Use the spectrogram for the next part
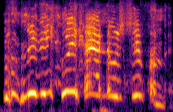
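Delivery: high, loud laughing retort. Real, not acted. Preacher laughing as he calls out a fake celebrity. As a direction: laugh through the put-down.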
